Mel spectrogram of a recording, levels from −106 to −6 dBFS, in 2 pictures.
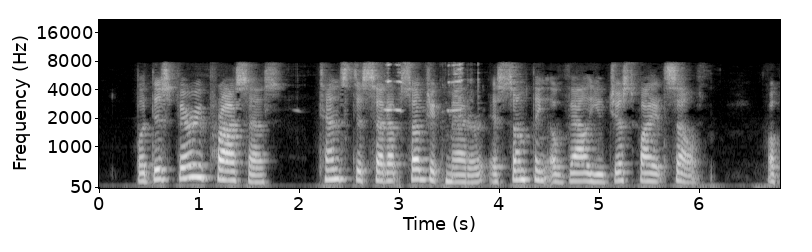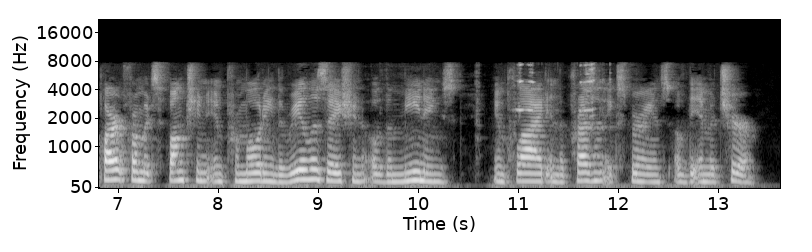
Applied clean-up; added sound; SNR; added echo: none; Squeak; 14 dB; none.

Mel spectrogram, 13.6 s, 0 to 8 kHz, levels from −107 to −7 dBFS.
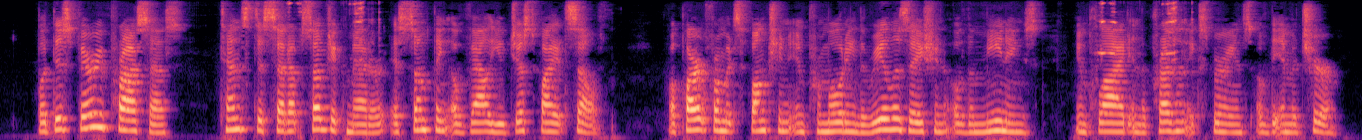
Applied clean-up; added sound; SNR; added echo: neural mask model Resemble Enhance denoiser.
